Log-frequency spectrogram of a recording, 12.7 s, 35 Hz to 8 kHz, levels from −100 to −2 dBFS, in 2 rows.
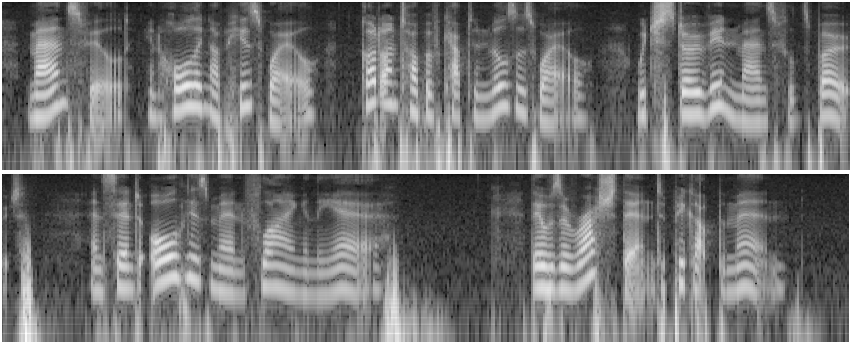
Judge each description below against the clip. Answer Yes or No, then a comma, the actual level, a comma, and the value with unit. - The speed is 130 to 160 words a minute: No, average, 175 wpm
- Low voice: No, high, 205 Hz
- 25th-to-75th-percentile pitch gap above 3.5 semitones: Yes, average, 4.2 semitones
